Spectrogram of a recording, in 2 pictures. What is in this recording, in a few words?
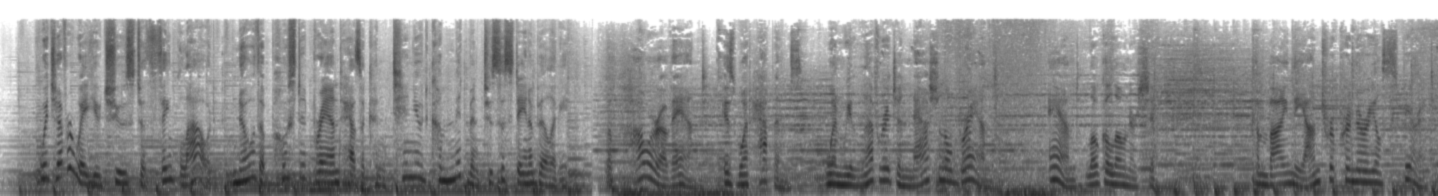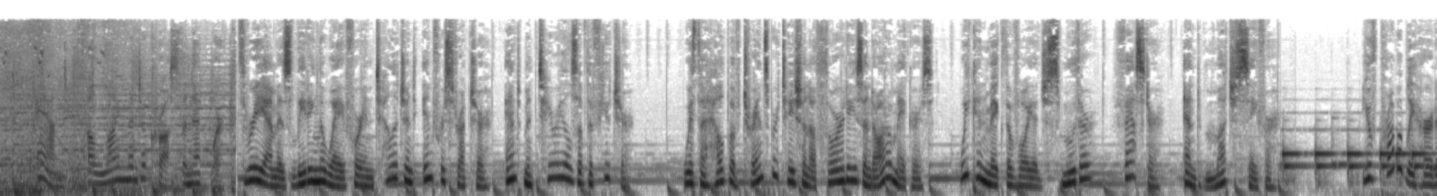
Narration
